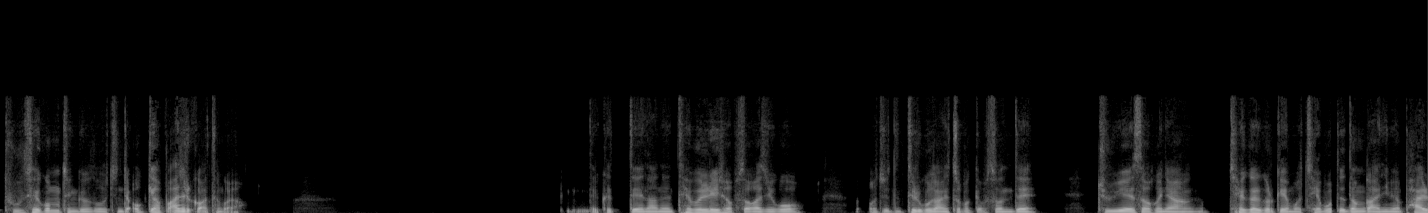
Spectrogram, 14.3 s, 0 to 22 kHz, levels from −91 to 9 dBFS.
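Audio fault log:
0.59 s and 13.31–13.35 s, compressed frames skipped: the speech jumps ahead by roughly a tenth of a second, which fits several 20 ms frames going missing.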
